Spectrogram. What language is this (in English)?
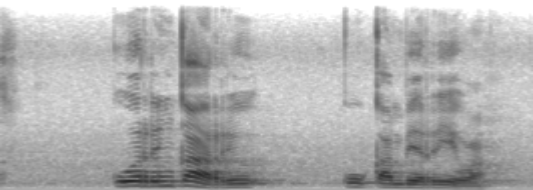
Tsonga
